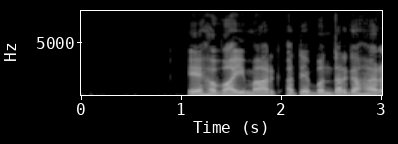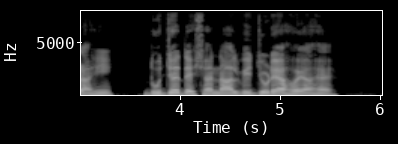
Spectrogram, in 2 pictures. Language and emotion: Punjabi, neutral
